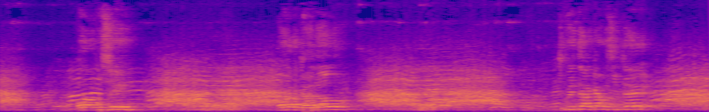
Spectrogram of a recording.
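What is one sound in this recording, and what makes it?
A man speaks with animation into a microphone, heard through loudspeakers in a large room.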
